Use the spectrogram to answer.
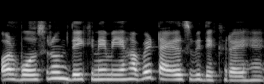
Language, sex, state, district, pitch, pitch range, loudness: Hindi, female, Bihar, Jamui, 230 Hz, 220-235 Hz, -14 LUFS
